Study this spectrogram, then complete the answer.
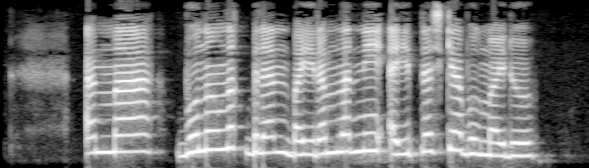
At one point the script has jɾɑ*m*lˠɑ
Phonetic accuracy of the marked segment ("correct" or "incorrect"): correct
